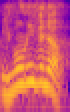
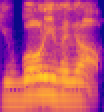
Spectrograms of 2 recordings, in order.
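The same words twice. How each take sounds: First: It is said in a normal voice. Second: It is said in a put-on voice.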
